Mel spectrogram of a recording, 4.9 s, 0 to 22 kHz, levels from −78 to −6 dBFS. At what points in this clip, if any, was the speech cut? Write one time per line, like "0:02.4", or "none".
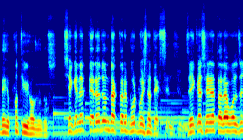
none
